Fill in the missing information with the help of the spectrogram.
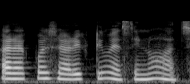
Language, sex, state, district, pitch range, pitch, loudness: Bengali, female, Jharkhand, Sahebganj, 240-270 Hz, 255 Hz, -17 LUFS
